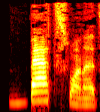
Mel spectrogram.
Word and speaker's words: Batswana: A person from Botswana is called a Motswana, and the plural of that is Batswana, so that's, I'm maybe pronouncing it incorrectly, but it's a B-A-T, not a B-O-T.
